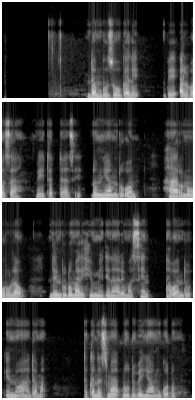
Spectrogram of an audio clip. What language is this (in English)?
Fula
